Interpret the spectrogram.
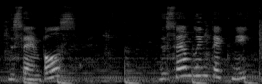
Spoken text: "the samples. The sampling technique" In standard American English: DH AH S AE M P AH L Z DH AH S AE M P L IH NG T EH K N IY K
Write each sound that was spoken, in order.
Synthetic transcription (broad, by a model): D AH S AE M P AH L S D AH S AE M B L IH NG T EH K N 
